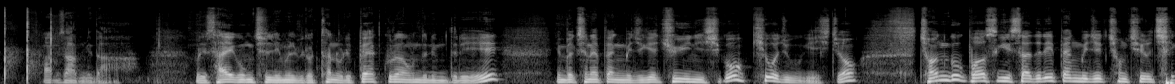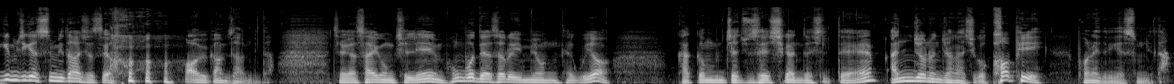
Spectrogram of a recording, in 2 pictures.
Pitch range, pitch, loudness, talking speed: 95-145 Hz, 110 Hz, -18 LUFS, 295 characters per minute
